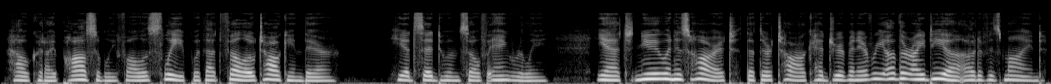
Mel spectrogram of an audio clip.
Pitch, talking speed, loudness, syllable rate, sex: 200 Hz, 195 wpm, -16 LUFS, 5.2 syllables/s, female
